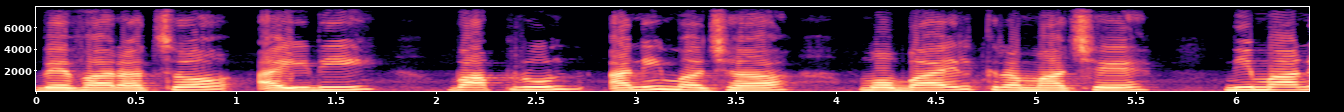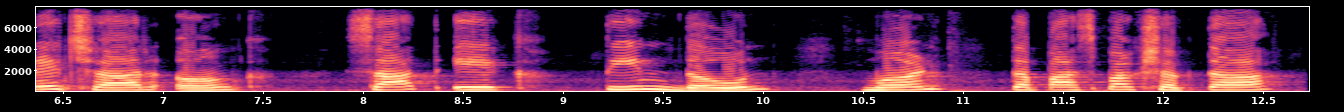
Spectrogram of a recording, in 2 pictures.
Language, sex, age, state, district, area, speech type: Goan Konkani, female, 30-45, Goa, Salcete, rural, read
